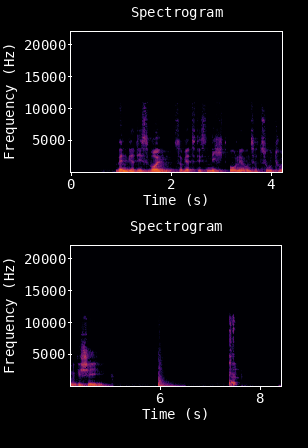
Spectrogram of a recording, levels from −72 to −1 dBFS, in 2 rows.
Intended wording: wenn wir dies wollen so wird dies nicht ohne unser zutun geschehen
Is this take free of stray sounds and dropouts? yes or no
no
